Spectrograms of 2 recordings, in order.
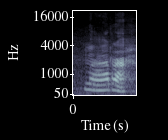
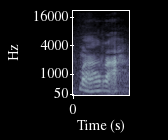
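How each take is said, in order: Both takes have the same delivery.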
